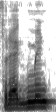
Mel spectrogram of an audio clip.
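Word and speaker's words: Fragment: ठीक है यहां पे इस तरीके से इसका प्रोनाउंस है तो फ्रेगमेंट पे आपने क्लिक कर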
